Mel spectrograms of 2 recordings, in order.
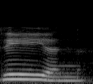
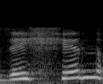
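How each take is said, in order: First: No consonant between the vowels; the e is long. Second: A breathy consonant is sounded between the two vowels. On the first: The speaker calls it right. "We don't pronounce the H at all. It just has the function to stretch the E" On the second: The speaker calls it wrong. "we don't say sechen"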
